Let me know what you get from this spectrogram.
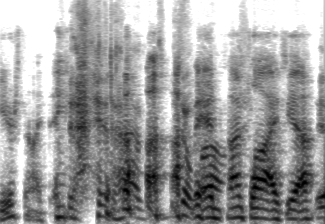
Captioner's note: both laugh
